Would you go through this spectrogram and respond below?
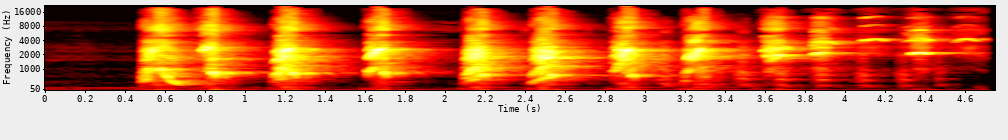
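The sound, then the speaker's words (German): A person imitates a dog barking, producing about ten loud vocal barks in a steady rhythm, the last few trailing into higher, thinner yelps. “ich kann mega gut Hund nachmachen”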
